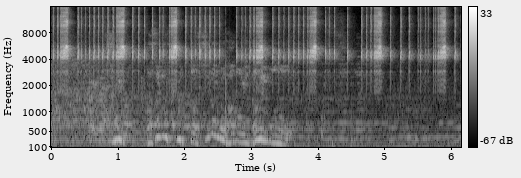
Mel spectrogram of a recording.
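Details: Large brown cicada on 1 September 2020, giving a dry, grating high buzz broken into fast pulses with brief pauses and louder swells. Lower wavering sounds, possibly voices, run beneath the insect noise.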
